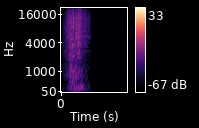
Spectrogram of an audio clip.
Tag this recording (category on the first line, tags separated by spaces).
Sound effects > Objects / House appliances
satin-ribbon tying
